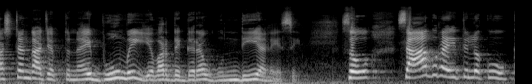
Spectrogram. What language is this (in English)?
Telugu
